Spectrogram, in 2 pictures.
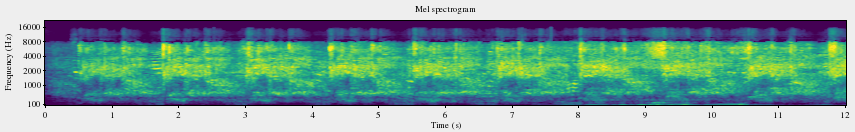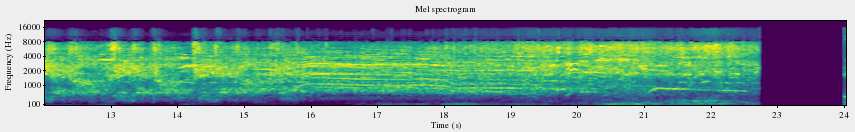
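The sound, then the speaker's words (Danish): A huge crowd of cycling fans in Copenhagen, Denmark, roars and cheers under a road bridge as Vingegaard rides through on a Danish stage of the race, with loud, sustained shouting that swells in rhythmic waves, and low engine rumbles passing underneath. “Prøv lige at høre her, hvordan det lød under en øh, vejbro, der Vingegaard her var på vej.”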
